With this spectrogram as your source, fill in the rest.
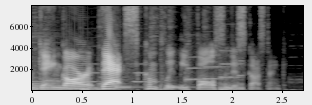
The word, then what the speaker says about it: Gengar: Like, I'll give it to you when Wolfie says Genjar for Gengar.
